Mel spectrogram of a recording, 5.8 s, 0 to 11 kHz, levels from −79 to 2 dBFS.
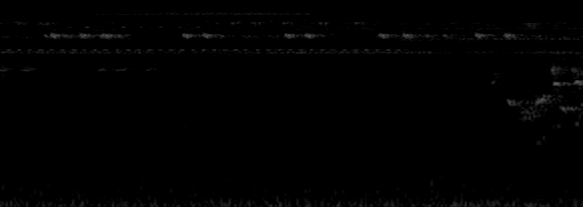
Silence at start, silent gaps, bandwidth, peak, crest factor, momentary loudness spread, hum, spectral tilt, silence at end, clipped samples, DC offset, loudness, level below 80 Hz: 0 s; none; 11 kHz; -44 dBFS; 16 dB; 7 LU; none; 0.5 dB/octave; 0 s; under 0.1%; under 0.1%; -57 LUFS; -76 dBFS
